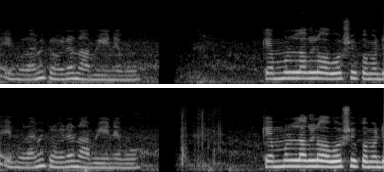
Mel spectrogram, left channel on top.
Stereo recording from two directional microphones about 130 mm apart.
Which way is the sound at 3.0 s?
40° right (ahead or behind).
